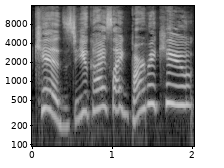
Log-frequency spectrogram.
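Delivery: put-on high teasing call to the kids; mock-cheerful, to break the tension; playful joking. Husband joking to the kids before the event, high playful tease. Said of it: "Kinda kidding around".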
